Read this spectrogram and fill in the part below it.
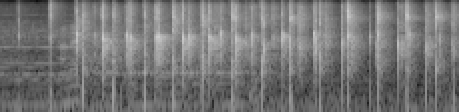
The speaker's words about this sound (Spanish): Mercury Steam y la verdad es que desde aquí pues de momento yo quiero pues dar un aplauso.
